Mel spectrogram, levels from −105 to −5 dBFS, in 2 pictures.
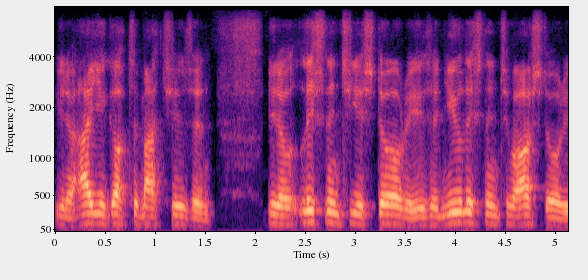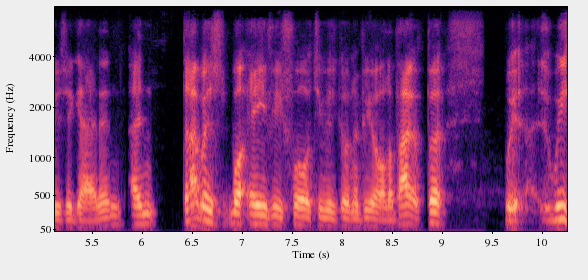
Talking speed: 210 wpm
